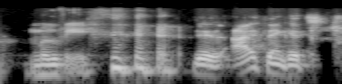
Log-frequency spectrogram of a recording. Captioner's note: laughing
